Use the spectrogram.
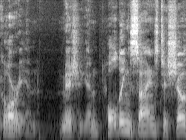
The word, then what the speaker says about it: Orion: I know people are going to immediately say, that's Orion. It's just like the Orion's belt. Not in Michigan. They pronounce it Lake Orion, Michigan, holding signs to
